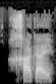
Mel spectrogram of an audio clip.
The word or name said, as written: chagai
